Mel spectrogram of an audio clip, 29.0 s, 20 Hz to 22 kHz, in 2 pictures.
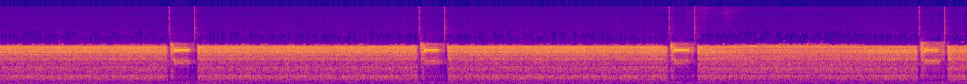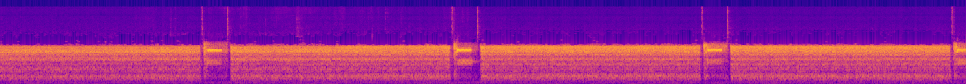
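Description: Pactor 4 data signal from an SCS Dragon modem, heard as radio audio: a steady dense hiss filling an SSB-width band. About every 3.7 seconds it breaks briefly with a short chirp, the link's turnaround for the acknowledgment.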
